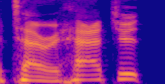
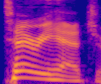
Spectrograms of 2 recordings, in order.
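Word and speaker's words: Teri Hatcher: Um when Paris was played by Terry Hatchet. Um did I say her name right? Was it Terry Hatchet? Terry Hatchet. Terry Hatcher.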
